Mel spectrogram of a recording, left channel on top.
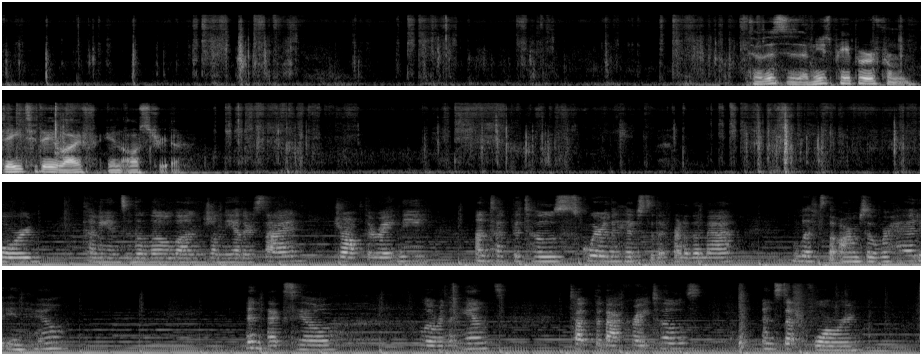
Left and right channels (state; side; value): different; both; correlation 0.00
